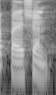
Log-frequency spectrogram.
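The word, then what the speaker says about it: passion: अब लिखा PASSIN, तो P का उच्चारण प, ए का उच्चारण ए करना है, डबल एस का श, और OIN रहेगा ना तो उसका उच्चारण OI का अन ही कर देना है, ठीक है। तो क्या हो गया, पैशन।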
